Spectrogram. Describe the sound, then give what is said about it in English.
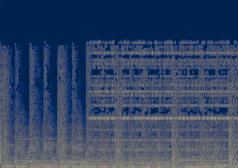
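A school bell sounds as a bright electronic chime, playing a short stepped melody of sustained ringing tones that repeats steadily and loudly for several seconds, with no voices. “That's the school bell.”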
